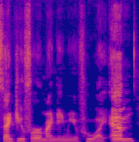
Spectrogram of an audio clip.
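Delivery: ordinary talk, nothing marked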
